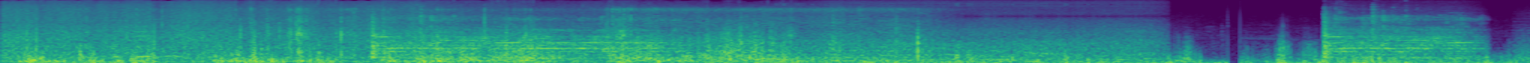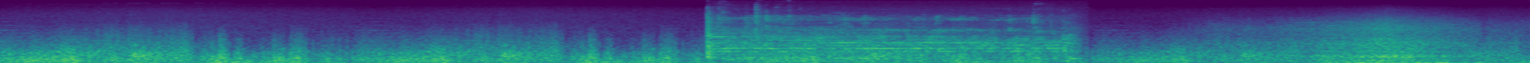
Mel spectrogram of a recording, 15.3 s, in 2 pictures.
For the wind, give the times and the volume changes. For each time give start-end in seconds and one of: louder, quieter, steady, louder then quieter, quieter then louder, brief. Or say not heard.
0.0-15.2 quieter.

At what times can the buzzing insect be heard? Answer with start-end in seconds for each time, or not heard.
0.0-4.8, 13.6-15.2.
